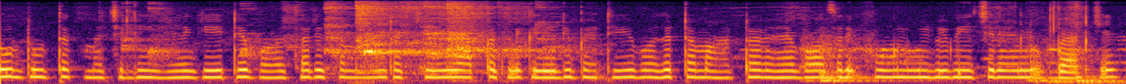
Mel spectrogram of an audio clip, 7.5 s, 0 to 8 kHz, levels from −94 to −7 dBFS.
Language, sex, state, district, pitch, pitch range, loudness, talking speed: Hindi, female, Haryana, Charkhi Dadri, 245 Hz, 240-250 Hz, -16 LUFS, 265 wpm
